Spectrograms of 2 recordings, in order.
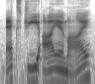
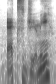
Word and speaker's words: XGIMI: And so, the projector we're actually using is the XGMI. I think it's actually pronounced XJimmy.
